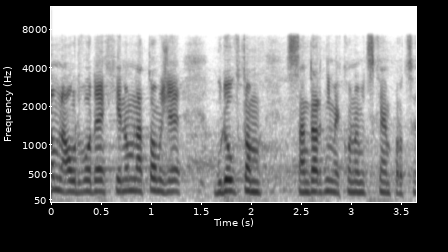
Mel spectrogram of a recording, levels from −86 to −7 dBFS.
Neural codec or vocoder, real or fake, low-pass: none; real; 7.2 kHz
